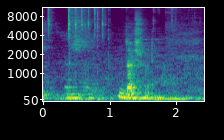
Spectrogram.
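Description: A few computer keyboard key presses while a figure is typed, under a quiet, low voice.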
